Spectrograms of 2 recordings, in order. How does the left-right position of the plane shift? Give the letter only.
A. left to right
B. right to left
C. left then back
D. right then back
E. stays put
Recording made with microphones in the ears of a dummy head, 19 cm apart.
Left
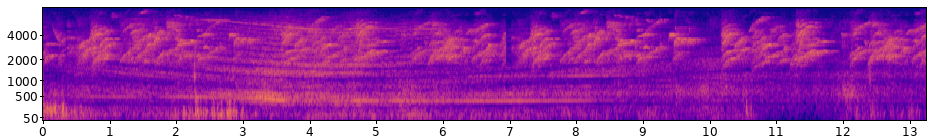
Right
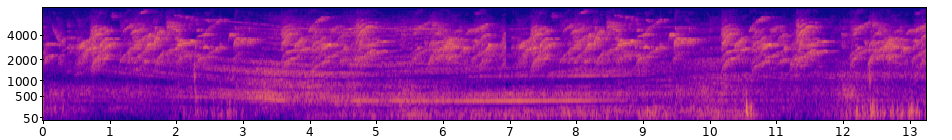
A.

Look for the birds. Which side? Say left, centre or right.
centre.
